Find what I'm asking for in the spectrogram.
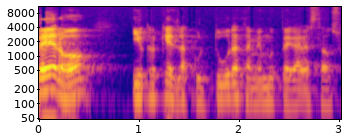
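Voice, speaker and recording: A man with an Italian accent at a medium pitch, with ordinary pitch variation and a moderate pace. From Switzerland, Italian family. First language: Italian (speaking Spanish). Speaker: social media personality. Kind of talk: casual chat. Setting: recording venue in a house.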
